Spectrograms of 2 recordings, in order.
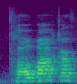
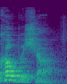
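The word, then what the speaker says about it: Klobuchar: female senator the woman senator from uh amy klobacher from uh minnesota did i mispronounce it i did what is it oh kobe shaw uh so you got choices in the democratic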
